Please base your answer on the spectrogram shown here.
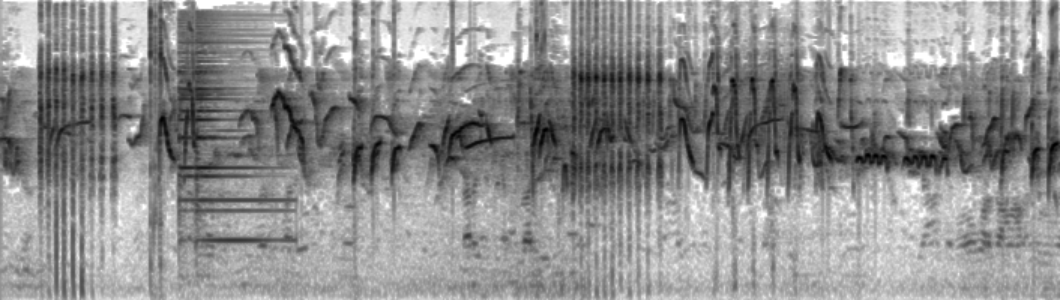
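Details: Oriental magpie-robin singing to provoke rival magpie-robins: opening clicking rattles and a few steady tones, then a long, energetic stream of sharp, swooping whistles repeated in quick succession.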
